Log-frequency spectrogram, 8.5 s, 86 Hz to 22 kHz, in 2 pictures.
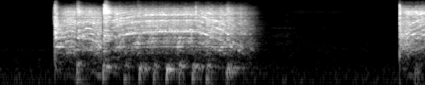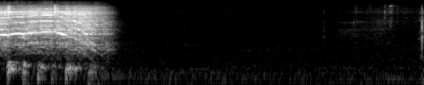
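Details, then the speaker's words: Engine with Comp Cams XPZ cam, new starter, jumped via starter relay wire, on 07 Grand Prix subframe: quick free starter spin with steady even compression pops each try; normal cranking with even compression. "I at least hear the pop, pop, pop, pop, pop, so..."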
